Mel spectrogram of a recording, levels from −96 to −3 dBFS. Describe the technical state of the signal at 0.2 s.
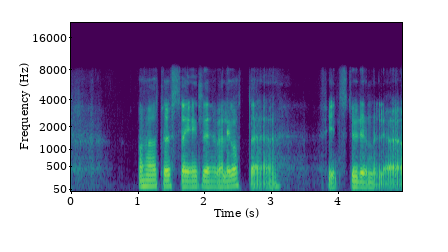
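At 0.2 s the speech carries heavy coding damage, present from start to end, most likely from Opus compression. The band stops sharply at about 8.6 kHz, which fits a wideband setting, and the sound is muffled and hoarse, the signature of the encoder's speech-oriented SILK mode. That mode models the voice with a low-rate predictive coder rather than preserving band energies, and the coarseness here points to a rate near 12 kbps.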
